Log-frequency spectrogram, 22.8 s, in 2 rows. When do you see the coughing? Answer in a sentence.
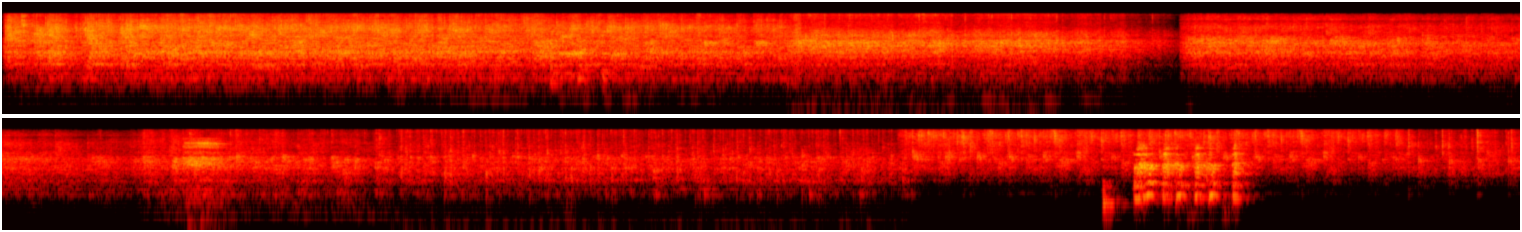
The coughing can be heard from 4.0 to 4.8 s, from 12.7 to 13.1 s and from 19.6 to 20.7 s.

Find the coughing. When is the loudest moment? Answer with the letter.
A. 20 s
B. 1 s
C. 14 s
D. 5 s
A.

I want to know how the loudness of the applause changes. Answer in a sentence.
The loudness of the applause goes down.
